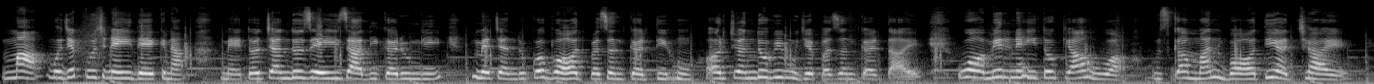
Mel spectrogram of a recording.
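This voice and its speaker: A tearful young daughter from a cartoon story who will not give in. She pleads stubbornly at a slow pace, in a fairly high voice. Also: faint music behind. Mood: defiant. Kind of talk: Hindi cartoon story voice acting.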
